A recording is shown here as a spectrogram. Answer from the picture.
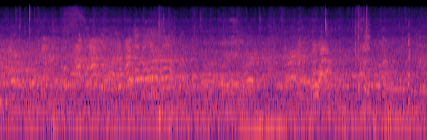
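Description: Many voices overlapping at once: players and spectators calling out and chattering around a football pitch under a metal roof.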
